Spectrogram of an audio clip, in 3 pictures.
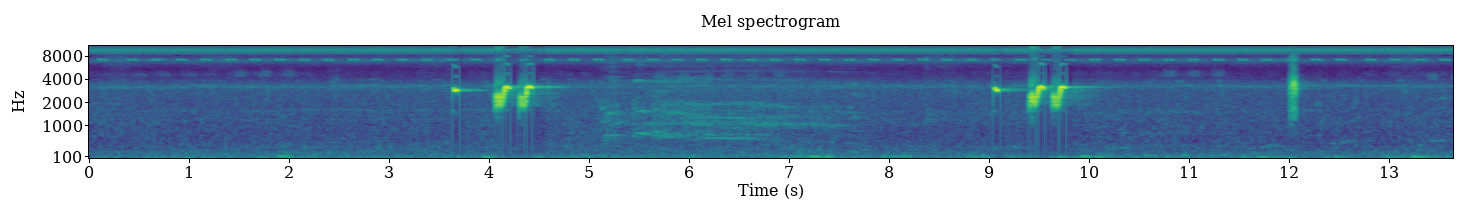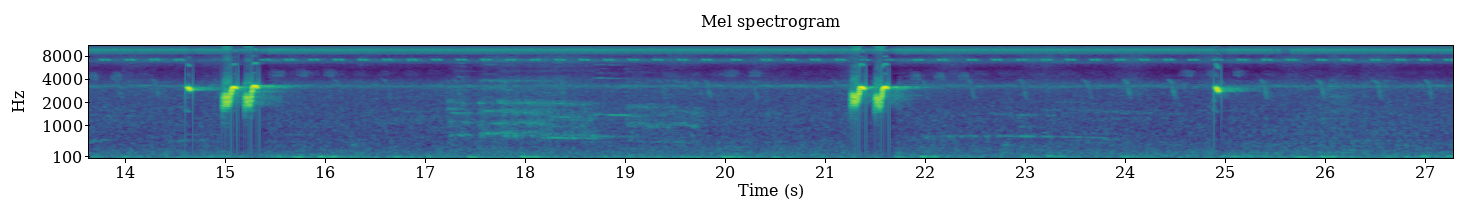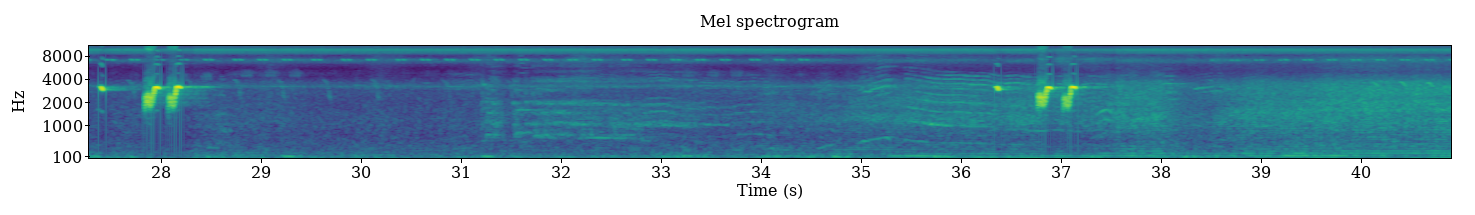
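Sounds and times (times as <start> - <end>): bird calling: 3.6 - 4.8, 9.0 - 10.2, 21.2 - 23.2, 27.4 - 28.6, 35.0 - 37.5
bird warbling: 36.2 - 37.5.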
